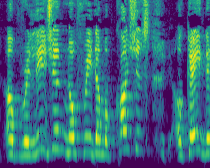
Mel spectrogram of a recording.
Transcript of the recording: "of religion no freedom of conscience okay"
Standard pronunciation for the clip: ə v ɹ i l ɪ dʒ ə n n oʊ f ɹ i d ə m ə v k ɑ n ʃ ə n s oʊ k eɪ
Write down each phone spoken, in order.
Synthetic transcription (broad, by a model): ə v ɹ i l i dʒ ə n n oʊ f ɹ i d ə m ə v k ɑ n ʃ ə n s oʊ k eɪ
